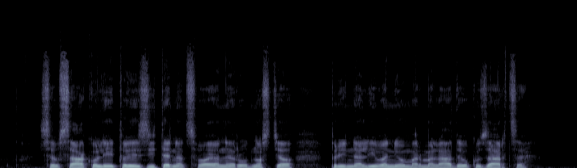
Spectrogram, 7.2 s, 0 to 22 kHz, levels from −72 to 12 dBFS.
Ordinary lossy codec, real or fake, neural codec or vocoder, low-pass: MP3, 96 kbps; real; none; 19.8 kHz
